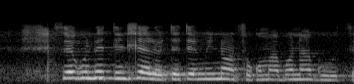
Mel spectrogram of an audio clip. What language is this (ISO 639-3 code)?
ssw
